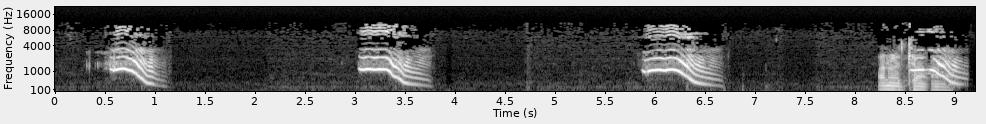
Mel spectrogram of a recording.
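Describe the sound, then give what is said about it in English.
Four elk cow calls, each a short, high mewing note that slides downward in pitch, spaced a few seconds apart with quiet between; the last call sounds rougher and more broken up. “When you're using those cow calls, it can't be.”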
